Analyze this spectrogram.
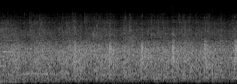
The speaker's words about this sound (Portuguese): Vamos aplaudir mais ao nome de Jesus. Olha que coisa maravilhosa, vamos aplaudir mais, igreja. Que bom que você tomou a decisão. E está vindo mais, vamos aplaudir mais.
